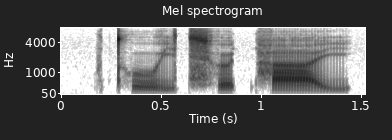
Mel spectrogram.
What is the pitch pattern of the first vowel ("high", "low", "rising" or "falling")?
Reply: low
